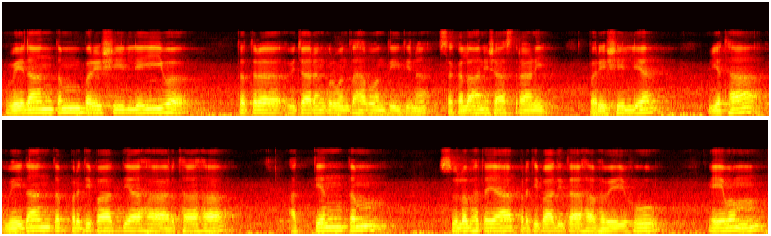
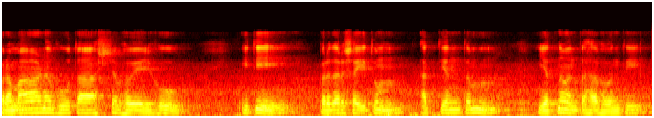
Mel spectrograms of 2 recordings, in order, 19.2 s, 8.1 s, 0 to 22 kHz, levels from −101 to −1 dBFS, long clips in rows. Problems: none marked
